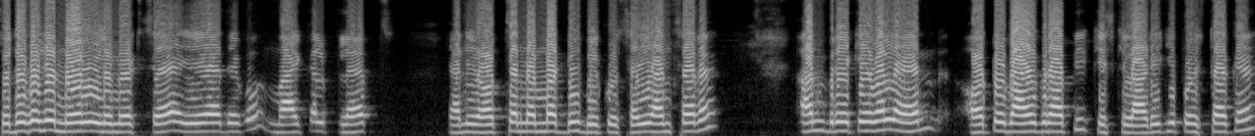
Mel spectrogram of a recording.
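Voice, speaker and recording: Pitched high for a man, this voice has a dark, mellow tone and fairly even intonation, recorded dry and close with no echo. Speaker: quiz tutor. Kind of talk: tutorial. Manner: repetitive filler 'dekho'.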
